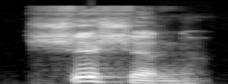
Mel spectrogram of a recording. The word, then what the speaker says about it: Shission: Shission, just like mission.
